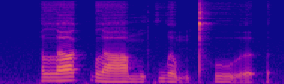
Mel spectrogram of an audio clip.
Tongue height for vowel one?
low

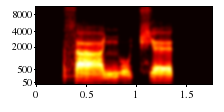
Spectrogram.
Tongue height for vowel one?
low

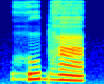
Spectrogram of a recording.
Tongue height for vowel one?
high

